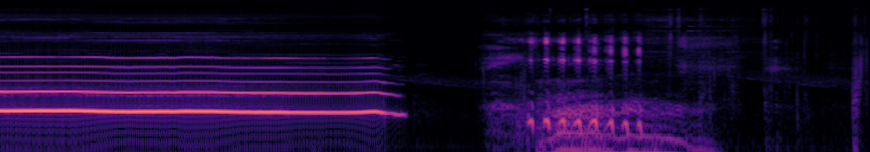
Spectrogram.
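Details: Female dog howls wolf-style along with a fire truck, one long, even, mid-pitched tone that breaks off abruptly, followed by a person talking quietly.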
